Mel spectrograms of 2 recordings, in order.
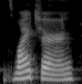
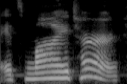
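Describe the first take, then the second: First: It is said anxiously after a gasp. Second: It is said with excited joy.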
